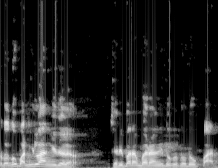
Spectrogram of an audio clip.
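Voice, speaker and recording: Music plays in the background as a man with fairly high pitch speaks, audible room echo around him. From Banyuwangi, East Java (Osing area). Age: 50s. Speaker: local party chairman. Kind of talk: interview. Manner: somewhat loud, hard-toned speech.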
